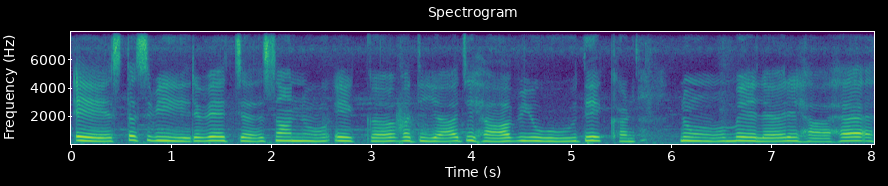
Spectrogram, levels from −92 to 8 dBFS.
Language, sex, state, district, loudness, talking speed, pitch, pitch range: Punjabi, female, Punjab, Kapurthala, -16 LUFS, 95 wpm, 245 Hz, 235-265 Hz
